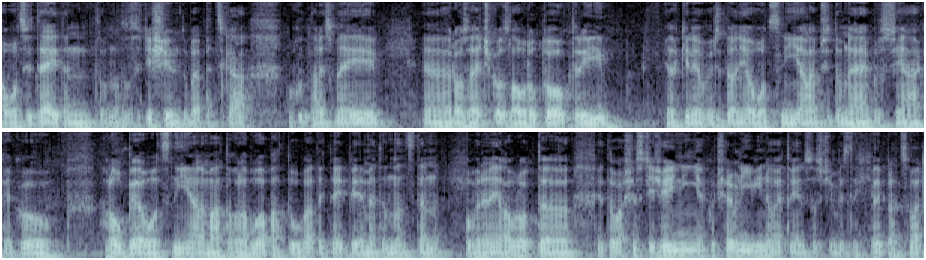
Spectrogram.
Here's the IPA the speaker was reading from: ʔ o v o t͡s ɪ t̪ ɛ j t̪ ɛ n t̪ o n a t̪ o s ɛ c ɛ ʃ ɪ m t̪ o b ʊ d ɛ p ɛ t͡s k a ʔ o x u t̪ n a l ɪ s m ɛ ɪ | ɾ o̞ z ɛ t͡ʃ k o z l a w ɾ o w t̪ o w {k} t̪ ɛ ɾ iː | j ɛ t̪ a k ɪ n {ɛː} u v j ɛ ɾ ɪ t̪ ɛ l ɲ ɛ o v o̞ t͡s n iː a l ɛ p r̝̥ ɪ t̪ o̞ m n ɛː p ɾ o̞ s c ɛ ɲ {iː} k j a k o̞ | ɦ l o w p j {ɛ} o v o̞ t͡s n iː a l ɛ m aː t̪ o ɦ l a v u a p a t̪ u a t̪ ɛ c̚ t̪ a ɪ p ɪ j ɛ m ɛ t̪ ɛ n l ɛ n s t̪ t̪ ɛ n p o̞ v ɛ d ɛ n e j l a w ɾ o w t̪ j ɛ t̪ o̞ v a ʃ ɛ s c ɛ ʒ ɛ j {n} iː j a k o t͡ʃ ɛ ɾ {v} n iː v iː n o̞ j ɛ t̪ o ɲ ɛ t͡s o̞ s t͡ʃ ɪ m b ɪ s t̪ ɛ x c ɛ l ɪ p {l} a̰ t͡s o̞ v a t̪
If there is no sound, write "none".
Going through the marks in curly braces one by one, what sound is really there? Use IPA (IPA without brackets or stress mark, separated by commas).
k, ɛ, aː, ɛ, n, v, ɾ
